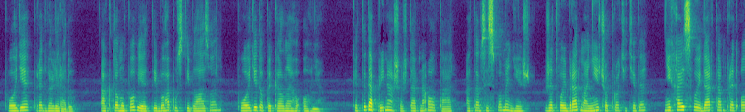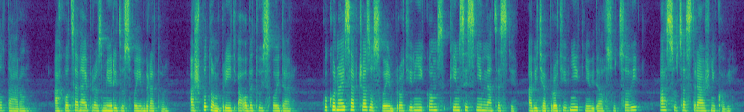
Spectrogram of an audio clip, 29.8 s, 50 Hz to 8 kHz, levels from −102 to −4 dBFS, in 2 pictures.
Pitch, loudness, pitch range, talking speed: 180 Hz, -20 LUFS, 170-205 Hz, 145 wpm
